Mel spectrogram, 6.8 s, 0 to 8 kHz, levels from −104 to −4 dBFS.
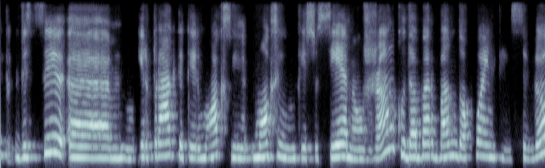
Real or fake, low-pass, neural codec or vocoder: fake; 7.2 kHz; codec, 24 kHz, 3.1 kbps, DualCodec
